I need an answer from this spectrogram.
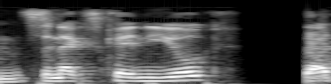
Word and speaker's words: Synecdoche: Like one of them is called, if I pronounce it correctly, Synecdoche, New York.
